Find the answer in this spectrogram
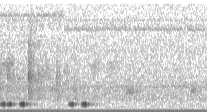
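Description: Four short electronic beeps in two quick pairs about half a second apart, over a steady low electrical hum.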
